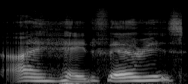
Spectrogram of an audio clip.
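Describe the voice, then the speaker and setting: Storybook villain wizard male reader in character: soft-spoken, smug, mock-polite menace, dry studio sound. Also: fairly high pitch, extremely slow, no room sound, pitched above the performer's own voice. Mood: disgusted.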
